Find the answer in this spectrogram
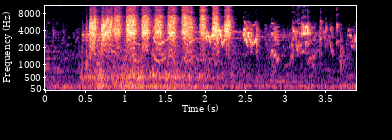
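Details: Budgerigar colony at its birdhouses, a loud fast string of grating, warbled chirps repeated about three times a second for nearly two seconds, trailing into softer scattered twitters.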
